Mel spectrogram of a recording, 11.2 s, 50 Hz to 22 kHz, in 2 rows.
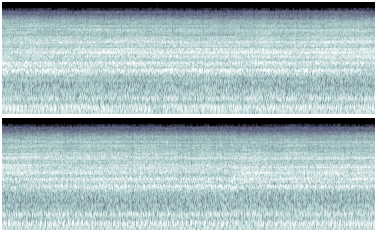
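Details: Toyota 1UZ-FE V8 swapped into a Land Cruiser, steady idle with uneven lumpy beat under the exhaust, one cylinder dead (number seven). Injector driver and coil tested good; owner suspects a faulty spark plug or in-cylinder fault, not confirmed.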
